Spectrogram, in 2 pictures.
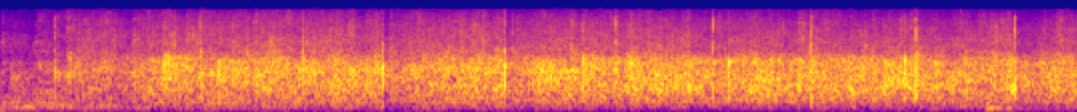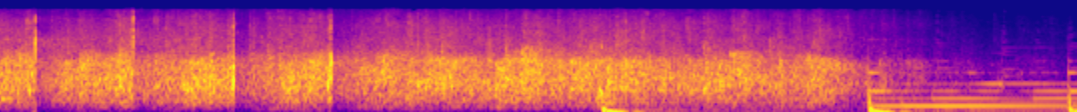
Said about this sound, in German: Und wollen wir einmal klatschen?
